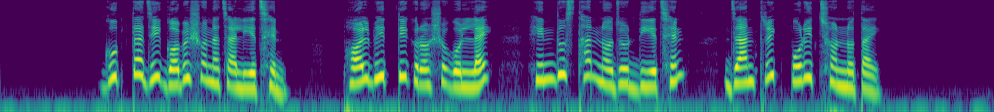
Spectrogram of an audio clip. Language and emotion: Bengali, neutral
